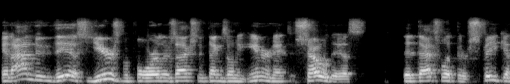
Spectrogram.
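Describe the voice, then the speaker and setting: A man with an Appalachian accent speaks in a fairly high voice. His pitch moves in an ordinary way. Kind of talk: casual chat. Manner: animated.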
